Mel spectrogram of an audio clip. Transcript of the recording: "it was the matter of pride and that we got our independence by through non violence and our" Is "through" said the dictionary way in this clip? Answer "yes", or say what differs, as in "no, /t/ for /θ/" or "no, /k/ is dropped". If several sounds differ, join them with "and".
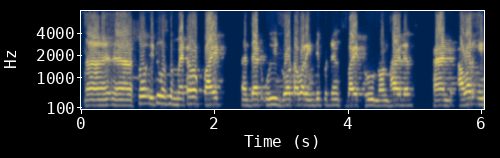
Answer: no, /t/ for /θ/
